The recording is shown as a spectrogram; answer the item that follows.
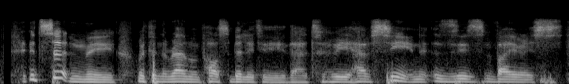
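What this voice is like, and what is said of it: Put-on accent that shifts. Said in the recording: “I don't know why my accent has changed back and forth”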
